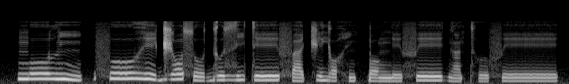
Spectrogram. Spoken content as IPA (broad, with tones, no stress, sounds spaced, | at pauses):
ŋ oː˦ l ĩ˦˨ | f oː˦ ɣ e˦˨ d͡ʒ ɔ˦ s o˨ d ʊ˦ z i˦ t eː˦ f a˨ t͡ʃ ɪ˦ j ɔ˨ h ĩ˨ k͡p ɔ˨ ŋ e˨ f eː˦ ɡ ã˨ tʰ ʊ˨ f eː˦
